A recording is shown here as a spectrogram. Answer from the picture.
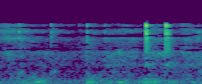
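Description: Light, irregular clicks of a stylus tapping on a pen tablet while writing, with two sharper clicks close together about a second and a half in.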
